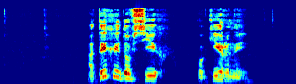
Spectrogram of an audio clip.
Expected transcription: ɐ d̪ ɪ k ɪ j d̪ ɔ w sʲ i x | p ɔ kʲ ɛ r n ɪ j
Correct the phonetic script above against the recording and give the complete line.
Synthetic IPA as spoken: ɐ t̪ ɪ x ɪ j d̪ ɔ w sʲ i x | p ɔ kʲ i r n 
